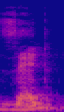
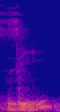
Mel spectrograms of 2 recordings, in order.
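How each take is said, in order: First: The letter is said the British way, zed. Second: The letter is said the American way, zee.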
